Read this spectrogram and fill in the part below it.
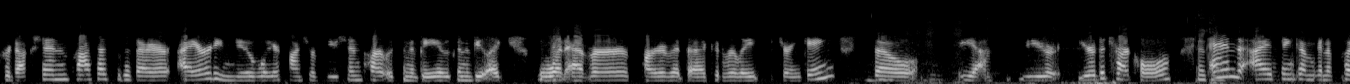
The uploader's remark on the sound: records her phone conversation with her best friend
